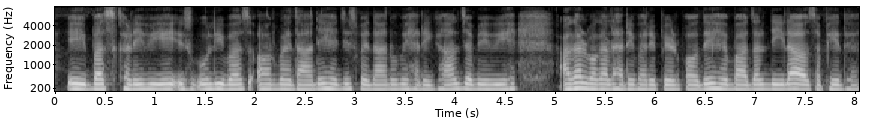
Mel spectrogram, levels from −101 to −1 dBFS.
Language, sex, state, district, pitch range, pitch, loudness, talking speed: Hindi, female, Chhattisgarh, Sukma, 165-175 Hz, 170 Hz, -25 LUFS, 215 wpm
